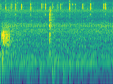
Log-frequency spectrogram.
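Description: Quiet room tone with a faint steady low hum and faint rapid high ticking, broken by a single soft click about halfway through.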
